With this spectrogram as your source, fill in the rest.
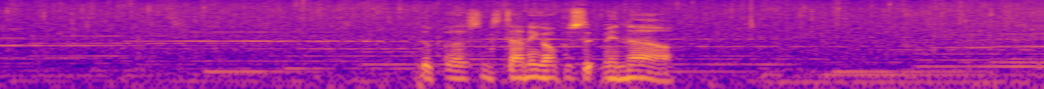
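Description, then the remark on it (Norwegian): Steady rain falls throughout, a continuous soft hiss and patter, while a man speaks briefly in the middle over it. “Is it still raining?”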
